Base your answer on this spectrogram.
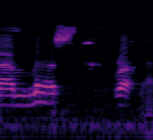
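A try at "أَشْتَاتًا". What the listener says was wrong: Panjang sikit lah pada ta tu. Kat ta ni panjang sikit. Ashtatan ta hukumnya adalah mat asli 2 harakat kat situ.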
